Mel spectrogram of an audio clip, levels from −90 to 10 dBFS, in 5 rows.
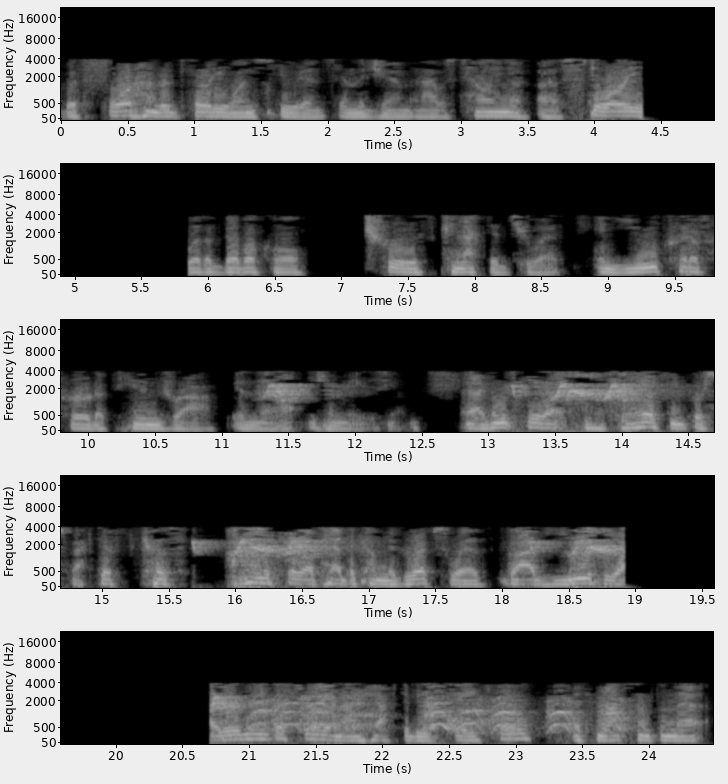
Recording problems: distortion; heavy; 9% of the sound clipped
garbled, watery; badly; nothing above 4 kHz
animal sounds; very loud; from 11 s on; 2 dB above the speech
audio cutting out; at 4.5 s for 1.5 s and at 19 s for 2 s

